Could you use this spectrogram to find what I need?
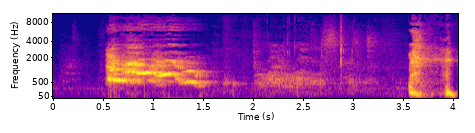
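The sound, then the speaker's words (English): A dog, Gus, at home lets out a loud, drawn-out bark lasting about a second, followed by quieter rustling and whimpering noises, then another sharp, loud bark at the end. “We seem to be having a canine debacle here at the house.”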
